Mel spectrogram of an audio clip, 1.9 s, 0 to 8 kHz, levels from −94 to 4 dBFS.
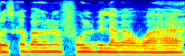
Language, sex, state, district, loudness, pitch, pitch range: Hindi, male, Jharkhand, Garhwa, -13 LUFS, 150 Hz, 140-155 Hz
